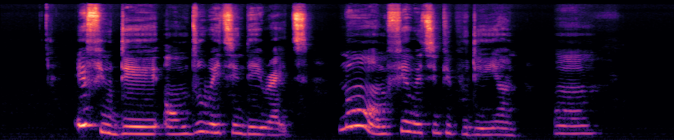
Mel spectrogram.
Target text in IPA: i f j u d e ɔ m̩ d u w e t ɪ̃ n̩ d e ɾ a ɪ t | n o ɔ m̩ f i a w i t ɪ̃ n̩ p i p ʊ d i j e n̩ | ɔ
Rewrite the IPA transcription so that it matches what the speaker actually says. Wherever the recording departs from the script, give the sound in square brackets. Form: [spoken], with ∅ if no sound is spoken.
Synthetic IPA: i f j u d e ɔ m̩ d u w e t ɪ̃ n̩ d e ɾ a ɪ t | n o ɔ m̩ f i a w [e] t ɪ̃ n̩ p i p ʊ d [e] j [a] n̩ | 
